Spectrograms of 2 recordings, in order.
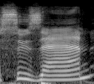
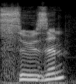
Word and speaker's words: Suzanne: do you love that I called you Suzanne and not Susan thank you don't you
